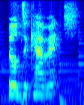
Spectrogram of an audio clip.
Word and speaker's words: Bildzukewicz: Bildzukewicz?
